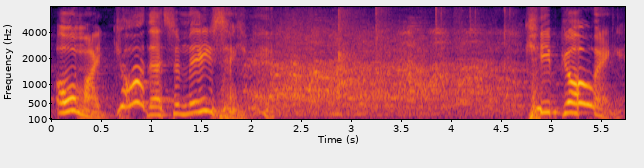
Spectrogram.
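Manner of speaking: put-on a boy thrilled out of his mind; teen boy reacting to the girl, mock-ecstatic. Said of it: "And I was like".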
